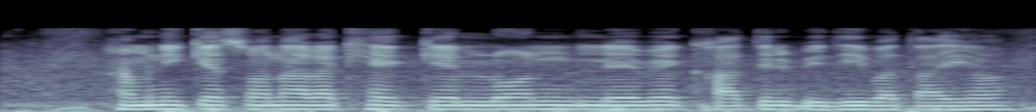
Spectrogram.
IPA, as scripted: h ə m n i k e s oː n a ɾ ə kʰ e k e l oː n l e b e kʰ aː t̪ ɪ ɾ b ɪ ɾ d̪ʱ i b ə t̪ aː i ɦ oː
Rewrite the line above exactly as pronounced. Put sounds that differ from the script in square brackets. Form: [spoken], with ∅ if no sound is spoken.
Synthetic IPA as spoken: h ə m n i k e s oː n a ɾ ə kʰ e k e l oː n l e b e kʰ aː t̪ ɪ ɾ b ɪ [∅] d̪ʱ i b ə t̪ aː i ɦ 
